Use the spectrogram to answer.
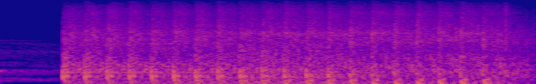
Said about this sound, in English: had to throw the gunshot sounds in there.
